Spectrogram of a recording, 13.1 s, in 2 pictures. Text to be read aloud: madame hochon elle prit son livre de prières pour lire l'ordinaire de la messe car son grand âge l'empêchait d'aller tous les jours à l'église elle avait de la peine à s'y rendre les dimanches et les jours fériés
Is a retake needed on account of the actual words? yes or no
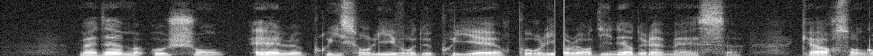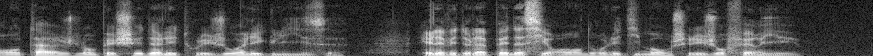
no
